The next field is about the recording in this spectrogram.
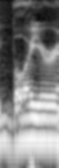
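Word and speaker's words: Borr: needs some help here my last name is spelled b o r r for some reason people just don't quite see Boer in that last name but uh to help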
